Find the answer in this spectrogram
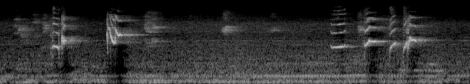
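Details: Lovebird sounding off while asleep: brief bright chirps and a few thin whistled notes, spaced irregularly, with a constant low hum underneath.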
